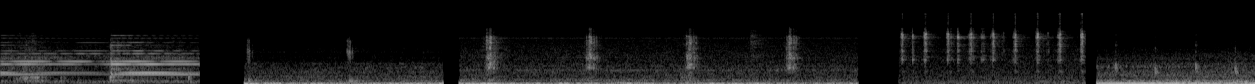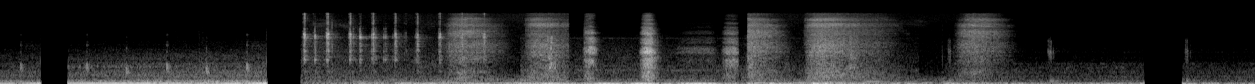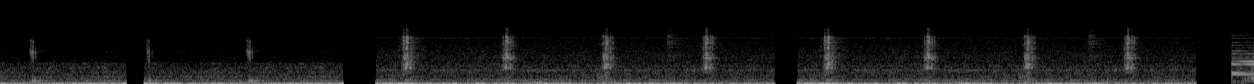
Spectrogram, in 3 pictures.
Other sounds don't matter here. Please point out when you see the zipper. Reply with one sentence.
You can't hear the zipper here.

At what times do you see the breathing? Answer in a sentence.
You can hear the breathing from 15.7 to 22.9 s.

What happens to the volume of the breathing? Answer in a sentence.
The loudness of the breathing goes up, then down.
